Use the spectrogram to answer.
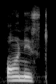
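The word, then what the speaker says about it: honest: এইখানে আমরা যদি একটু উচ্চারণ করি এখানে অনেস্ট উচ্চারণ হচ্ছে। অনেস্ট অর্থাৎ এইচ এর উচ্চারণ হচ্ছে না।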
